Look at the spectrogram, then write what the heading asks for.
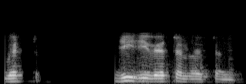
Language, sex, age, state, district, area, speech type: Sindhi, male, 18-30, Gujarat, Kutch, rural, conversation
